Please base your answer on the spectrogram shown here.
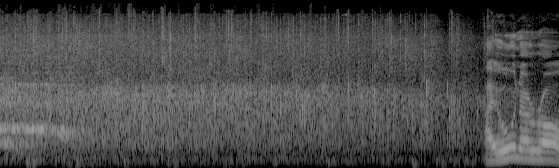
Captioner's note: audience cheering; audience applauding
